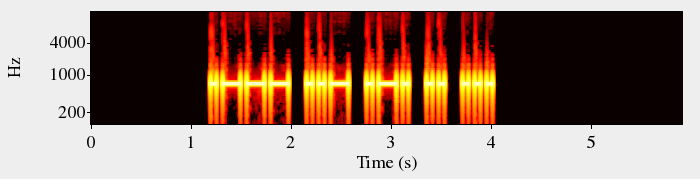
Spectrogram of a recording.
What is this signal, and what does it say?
Morse code, heard as a keyed tone, about 20 wpm, 700 Hz. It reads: JURIS
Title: Build A Word - 5 Letters At A Time - 12-Letter Words - 20wpm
